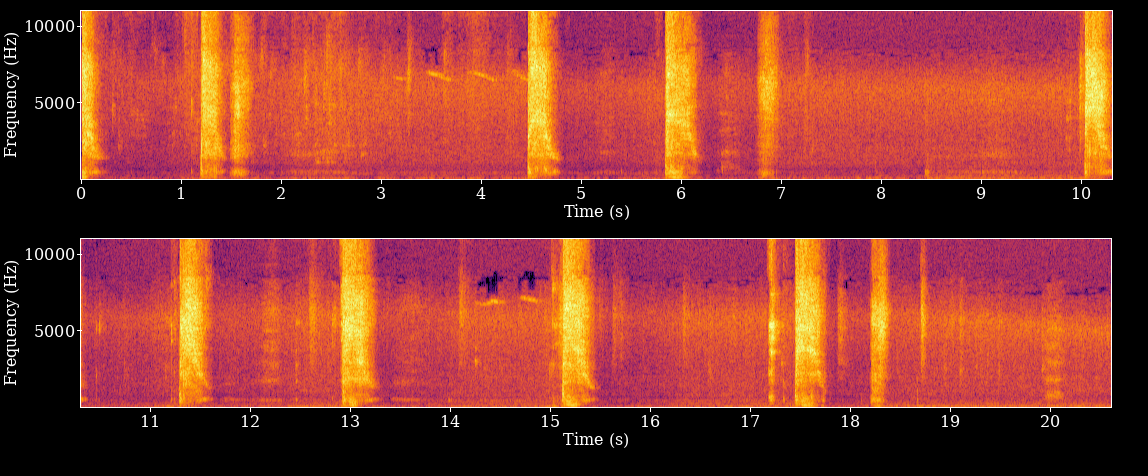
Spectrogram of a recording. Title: I had an intense sneezing attack. #sneeze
